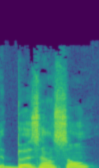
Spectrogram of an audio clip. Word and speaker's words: Besançon: but you live out in Besançon. Check out my pronunciation. I can actually say it correctly now. – Not bad. Well done.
